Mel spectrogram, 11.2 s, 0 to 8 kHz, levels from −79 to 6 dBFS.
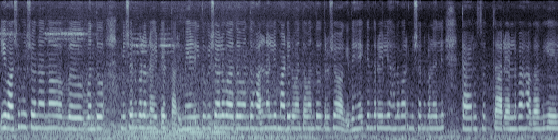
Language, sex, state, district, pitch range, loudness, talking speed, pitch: Kannada, female, Karnataka, Mysore, 240-265 Hz, -16 LUFS, 130 wpm, 255 Hz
